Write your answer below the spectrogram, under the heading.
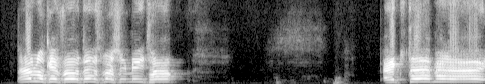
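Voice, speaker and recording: This is a put-on character voice with a high pitch. It moves at a moderate pace with monotone, flat intonation. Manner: menacing, barking.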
